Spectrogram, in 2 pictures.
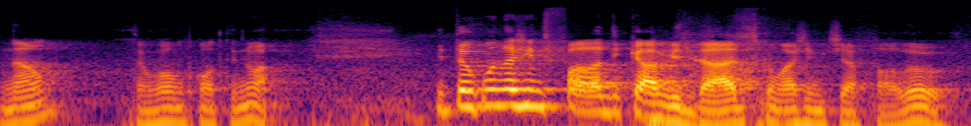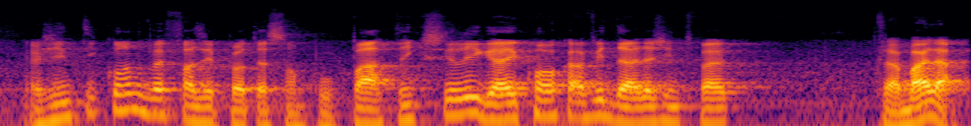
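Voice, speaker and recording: A man talks at a fairly quick pace in an animated tone. He leaves long, frequent pauses, and room echo is audible. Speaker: dentistry lecturer. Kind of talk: lecture.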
